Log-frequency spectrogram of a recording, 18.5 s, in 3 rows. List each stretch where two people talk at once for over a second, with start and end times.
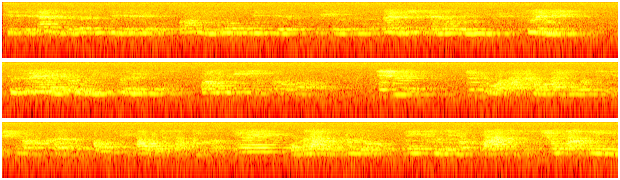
none

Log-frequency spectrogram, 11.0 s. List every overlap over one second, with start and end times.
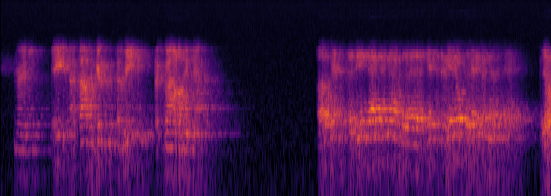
none

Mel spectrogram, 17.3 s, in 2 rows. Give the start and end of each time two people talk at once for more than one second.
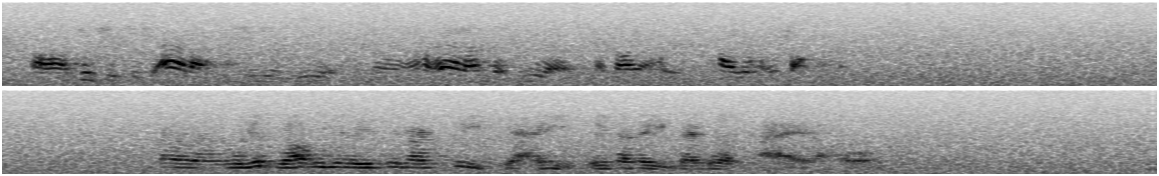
none

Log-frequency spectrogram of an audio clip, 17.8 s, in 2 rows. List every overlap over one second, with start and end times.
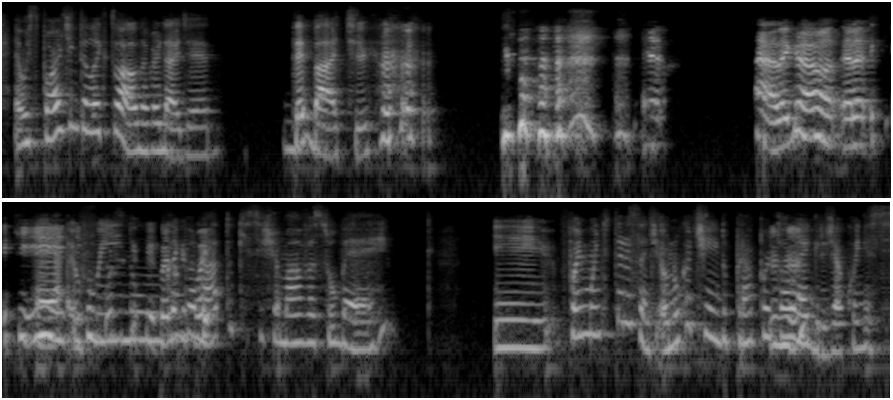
9.3-11.0

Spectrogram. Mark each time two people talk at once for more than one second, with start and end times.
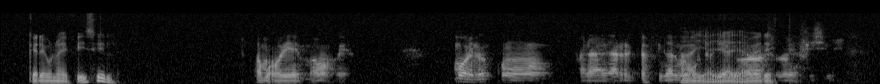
6.8-8.0

